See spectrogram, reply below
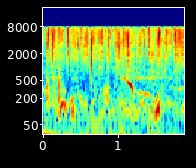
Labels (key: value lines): label: biophony, cascading saw
recorder: SoundTrap 600 or HydroMoth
